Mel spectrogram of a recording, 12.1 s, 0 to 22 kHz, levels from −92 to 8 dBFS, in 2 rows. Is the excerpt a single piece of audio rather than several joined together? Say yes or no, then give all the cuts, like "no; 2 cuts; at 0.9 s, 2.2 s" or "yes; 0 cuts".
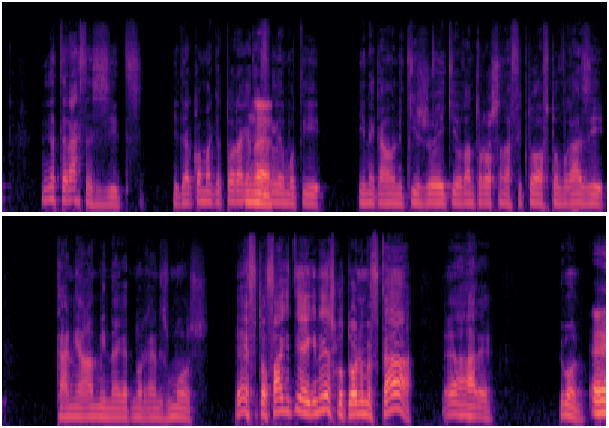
no; 1 cut; at 2.7 s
